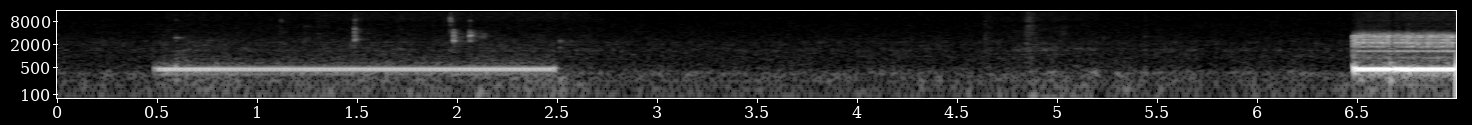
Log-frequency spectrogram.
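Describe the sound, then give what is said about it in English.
A phone call to a property seller rings out through the earpiece: a steady ringback tone sounds for about two seconds, falls silent for several seconds, then begins again, with no one answering and no voices. “Nope, that seller's not picking up.”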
